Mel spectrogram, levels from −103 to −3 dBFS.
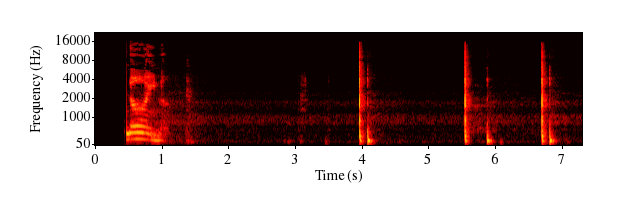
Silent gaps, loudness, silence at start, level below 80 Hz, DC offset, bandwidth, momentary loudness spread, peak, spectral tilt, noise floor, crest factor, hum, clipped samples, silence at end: none; -43 LUFS; 0.45 s; -84 dBFS; under 0.1%; 15 kHz; 11 LU; -14 dBFS; -4 dB/octave; -86 dBFS; 34 dB; none; under 0.1%; 0.4 s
